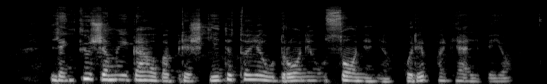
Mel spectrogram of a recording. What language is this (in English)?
Lithuanian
